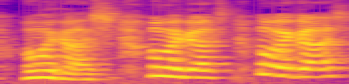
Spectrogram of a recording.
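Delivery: quick, rising oh my gosh over and over; excited. Retold or imitated. Her water just broke, thrilled and gushing. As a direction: gush the words out in a thrilled rush. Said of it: "I was so excited that my water broke".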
